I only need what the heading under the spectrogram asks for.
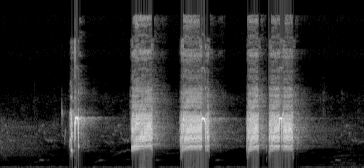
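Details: Black francolin calling: a loud series of harsh, grating, high bursts, one short note followed by a broken run of four rasping notes over about two seconds, with a quiet background.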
